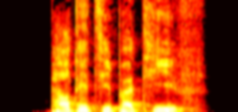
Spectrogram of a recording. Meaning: participatory
- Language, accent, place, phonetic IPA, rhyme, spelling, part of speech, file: German, Germany, Berlin, [paʁtit͡sipaˈtiːf], -iːf, partizipativ, adjective, De-partizipativ.ogg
